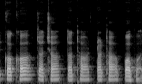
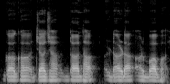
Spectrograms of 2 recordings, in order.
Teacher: इसमें मैं थोड़ा सा रिमाइंड करा दूं कि देवनागरी के हर नियमित वर्ग वर्ग में पहले दो वर्ण अघोष और उनके बाद के तीसरा, चौथा और पांचवा वर्ण सघोष होता है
